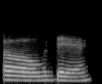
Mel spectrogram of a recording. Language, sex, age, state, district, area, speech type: Bodo, female, 18-30, Assam, Kokrajhar, rural, conversation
